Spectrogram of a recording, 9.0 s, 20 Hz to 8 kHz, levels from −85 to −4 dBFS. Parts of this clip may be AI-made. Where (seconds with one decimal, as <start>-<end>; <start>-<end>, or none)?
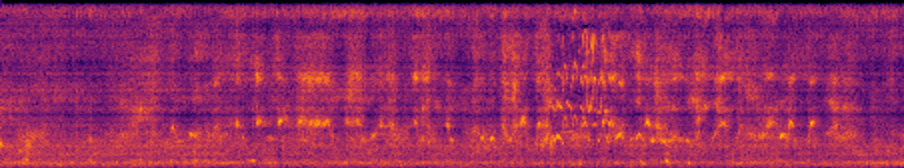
0.0-5.5; 6.1-9.0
